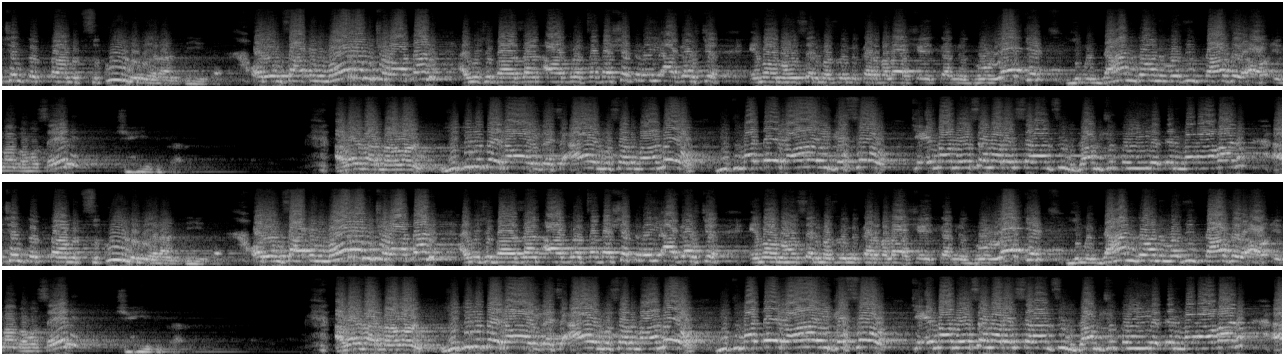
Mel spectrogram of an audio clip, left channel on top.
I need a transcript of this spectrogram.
چھن تو طاقت سکون میلان کی اور انسان محرم چواتان امی چھ بازان آزر 14 وری اگرچہ امام حسین مظلوم کربلا شہید کرنے گویا کہ یہ من دہن دون مزید تازر اور امام حسین شہید کر اول فرماوان یتنا تے رائے گس اے مسلمانو یتنا تے رائے گسو کہ امام حسین علیہ السلام سے غم جو طہیرتن مناوان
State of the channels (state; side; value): quieter; left; 3.2 dB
